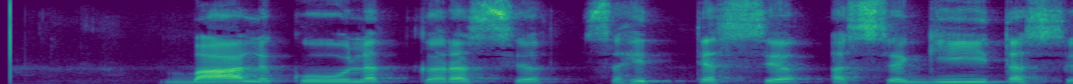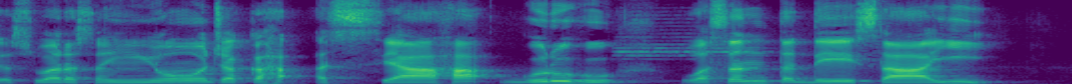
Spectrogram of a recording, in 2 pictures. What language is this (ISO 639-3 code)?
san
